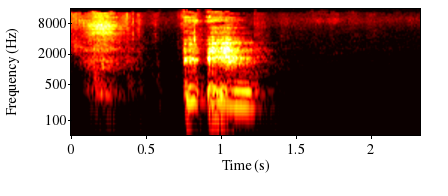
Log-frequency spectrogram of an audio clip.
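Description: A woman takes a breath and then clears her throat once with a short voiced sound.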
